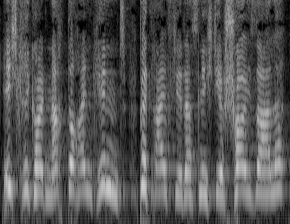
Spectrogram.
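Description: A woman's voice: on the high side, slow pace. A woman voicing a boisterous, burly robber chief in a storybook reading, bellowing and rowdy. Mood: furious. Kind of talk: audiobook reading.

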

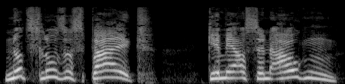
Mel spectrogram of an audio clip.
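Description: A woman voicing a cruel, commanding male captain on horseback who barks orders slowly and loudly. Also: sits high, expressive, dry recording, studio quality, voice pushed up. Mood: scornful shouting. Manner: barking orders, slow and loud.

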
